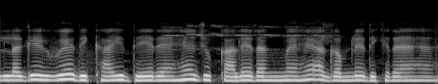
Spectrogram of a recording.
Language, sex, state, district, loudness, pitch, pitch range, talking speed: Hindi, female, Bihar, Patna, -14 LUFS, 195 Hz, 185-205 Hz, 220 wpm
